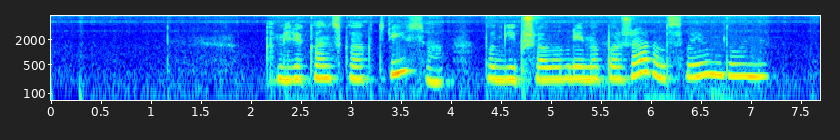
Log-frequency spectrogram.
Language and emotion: Russian, neutral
